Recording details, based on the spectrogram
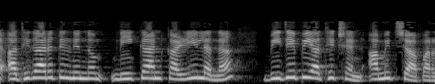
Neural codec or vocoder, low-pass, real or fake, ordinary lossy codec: none; none; real; none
